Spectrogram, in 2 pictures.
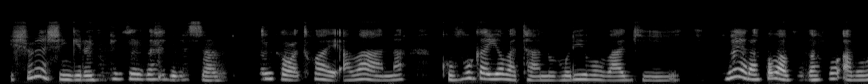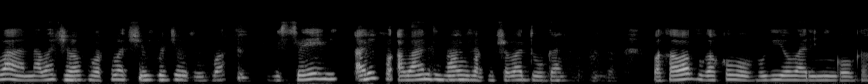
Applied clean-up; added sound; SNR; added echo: neural mask model Resemble Enhance denoiser.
